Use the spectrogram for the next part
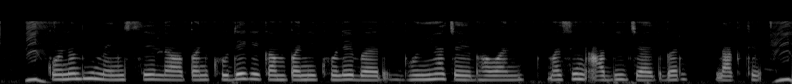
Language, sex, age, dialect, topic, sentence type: Chhattisgarhi, female, 25-30, Northern/Bhandar, banking, statement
